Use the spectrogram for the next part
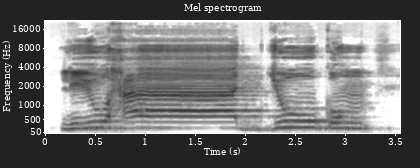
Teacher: یہاں ہا کو کھینچتے ہوئے جیم مشدد کے ساتھ ملائیں گے اور پھر جیم کو واو مدہ کی وجہ سے کھینچ کر ادا کریں گے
